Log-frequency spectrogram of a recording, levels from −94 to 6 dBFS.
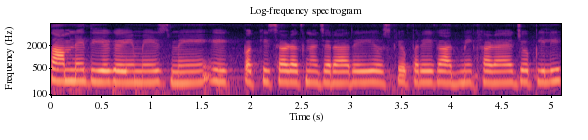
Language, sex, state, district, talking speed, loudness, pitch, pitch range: Hindi, female, Uttar Pradesh, Muzaffarnagar, 260 wpm, -18 LUFS, 210 Hz, 210-220 Hz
